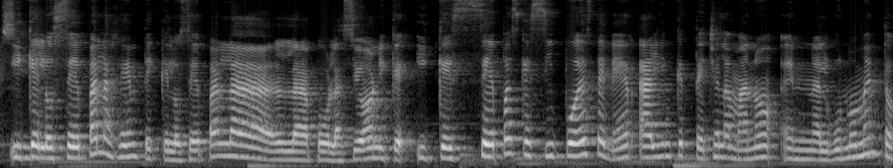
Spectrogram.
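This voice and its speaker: A woman's fairly high voice at a fairly slow pace, with ordinary pitch variation and hardly any pauses. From Mexico, Chihuahua (Cuauhtémoc). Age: 40s. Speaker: foundation director and lawyer. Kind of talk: casual interview. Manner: hesitant, many fillers.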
